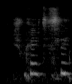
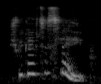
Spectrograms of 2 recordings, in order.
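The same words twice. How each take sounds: First: Much softer, higher, barely there; near hush. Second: Softer, higher, gentle question; sleepy hush. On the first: Presenter repeating the sleep question even softer, almost hushed. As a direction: fade it down to a hush. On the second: Presenter coaxing little viewers to sleep, soft and gentle. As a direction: coax them toward sleep. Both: Pretend.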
